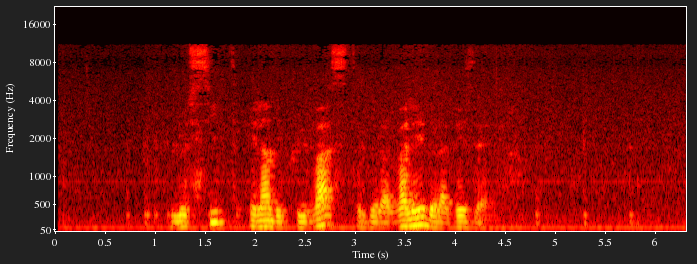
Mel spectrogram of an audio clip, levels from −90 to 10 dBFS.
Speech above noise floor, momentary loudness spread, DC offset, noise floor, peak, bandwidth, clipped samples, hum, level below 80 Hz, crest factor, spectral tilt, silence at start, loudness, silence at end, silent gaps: 27 dB; 19 LU; under 0.1%; -49 dBFS; -2 dBFS; 11.5 kHz; under 0.1%; none; -48 dBFS; 22 dB; -7.5 dB/octave; 0.4 s; -23 LUFS; 0 s; none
